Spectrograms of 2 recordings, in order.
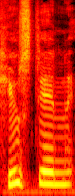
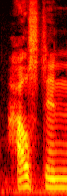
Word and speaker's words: Houston: I mean, it's pronounced Houston in Texas, but Houston in Manhattan.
